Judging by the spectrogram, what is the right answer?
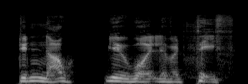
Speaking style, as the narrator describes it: growled Sikes

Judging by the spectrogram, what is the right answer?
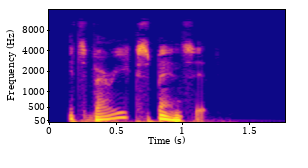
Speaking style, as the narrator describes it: said firmly

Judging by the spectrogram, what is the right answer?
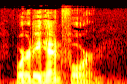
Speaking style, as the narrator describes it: He added sharply

